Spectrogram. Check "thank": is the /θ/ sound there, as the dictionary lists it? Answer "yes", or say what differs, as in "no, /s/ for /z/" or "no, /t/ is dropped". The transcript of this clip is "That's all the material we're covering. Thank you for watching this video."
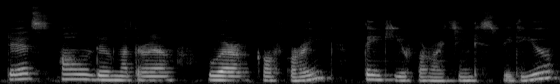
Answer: no, /t/ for /θ/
